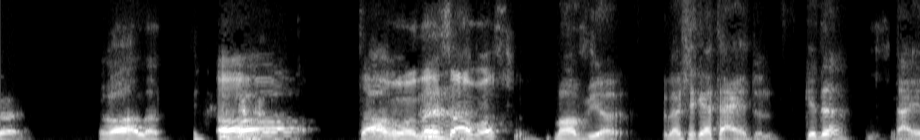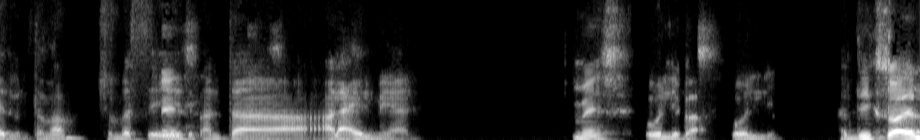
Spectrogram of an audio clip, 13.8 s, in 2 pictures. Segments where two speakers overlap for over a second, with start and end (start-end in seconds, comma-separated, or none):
none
